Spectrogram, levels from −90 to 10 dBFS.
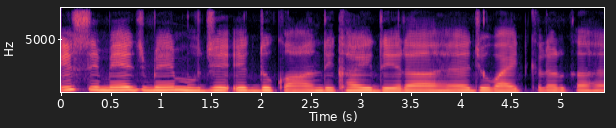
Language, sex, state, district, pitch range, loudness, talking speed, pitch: Hindi, female, Chandigarh, Chandigarh, 225-250 Hz, -15 LUFS, 165 wpm, 230 Hz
